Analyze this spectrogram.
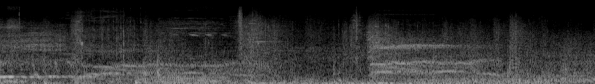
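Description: Weapons clash and thud in combat.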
